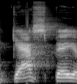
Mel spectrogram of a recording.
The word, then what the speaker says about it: Gaspee: Affair G A PE gas Bay as as in French for all you Frenchies out there uh you know um that with that extra e you get the accent on there the gas Bay Affair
